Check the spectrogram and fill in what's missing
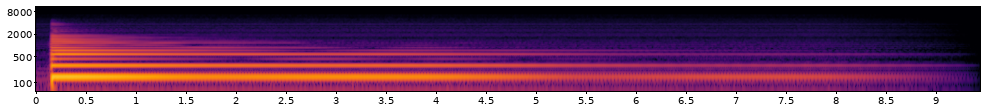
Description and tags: The D string of a Squire Jaguar guitar.
electric, sample, note, jaguar, squire, guitar, string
